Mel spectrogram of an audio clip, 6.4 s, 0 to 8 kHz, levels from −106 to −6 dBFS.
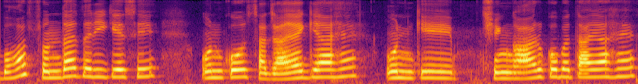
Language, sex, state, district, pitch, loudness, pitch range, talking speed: Hindi, female, Madhya Pradesh, Katni, 260 Hz, -15 LUFS, 225-270 Hz, 120 wpm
